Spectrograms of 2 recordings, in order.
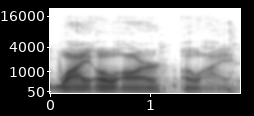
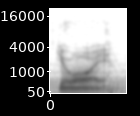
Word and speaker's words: Yoroi: It's called your it's really hard to say. Your ledger, Yori. Basically YOROI. Yeah. So however you say that, Yoroi. I think that's how you say it.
